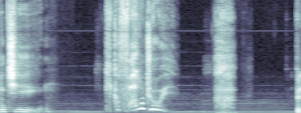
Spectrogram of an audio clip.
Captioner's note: sighs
